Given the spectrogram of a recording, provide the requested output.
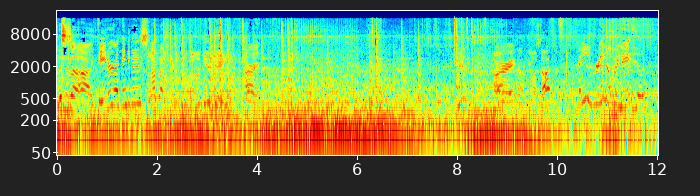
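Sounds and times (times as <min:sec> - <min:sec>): utility vehicle engine running: 0:00.0 - 0:12.0
body knocks and rattles: 0:01.2 - 0:08.8.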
